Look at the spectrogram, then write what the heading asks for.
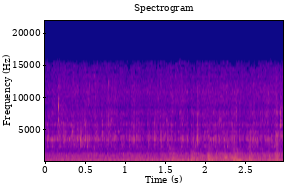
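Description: Water rushes steadily into a Miele W562 washing machine drum as it tops up during a rinse cycle, a continuous close hiss and gush at even loudness throughout.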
